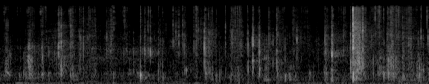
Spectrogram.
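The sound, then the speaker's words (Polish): Heavy, hard-to-remove plastic foil is peeled off a cardboard box, giving faint, irregular crinkling and crackling with one sharper snap near the end. “naprawdę bardzo ciężka folia do usunięcia”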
